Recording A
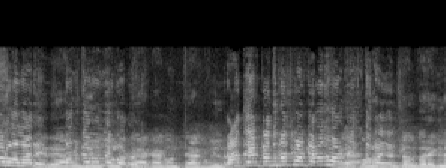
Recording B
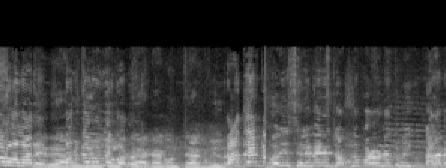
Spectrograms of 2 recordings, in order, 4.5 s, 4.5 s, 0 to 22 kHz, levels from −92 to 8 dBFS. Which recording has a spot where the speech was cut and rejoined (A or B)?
B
